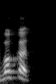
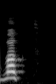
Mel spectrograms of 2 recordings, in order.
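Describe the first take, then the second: First: A vowel is heard after the q sound. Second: No vowel is heard after the q sound. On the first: The speaker calls it wrong. "अगर मैं इसको इस तरह पढ़ूं वक़्त, तो ये गलत है।" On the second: The speaker calls it right. "काफ साकिन हो जाएगा"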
